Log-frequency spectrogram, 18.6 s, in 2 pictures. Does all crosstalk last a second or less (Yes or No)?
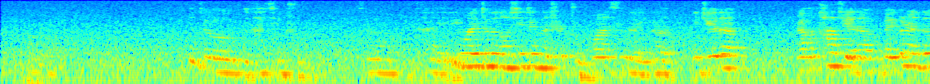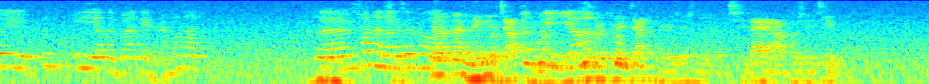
No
